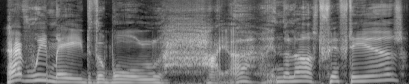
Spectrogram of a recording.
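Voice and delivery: high, slow, halting question from a winded lecturer. A narrator's reading. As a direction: ask it puffed out after a climb. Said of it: "leaning on the wall to stop the shaking".

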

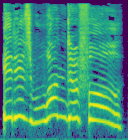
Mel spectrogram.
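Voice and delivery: slow, very high exultant cry; drawn-out, high-pitched delight; elated. A narrator's reading. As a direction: revel in it, overjoyed. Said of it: "She laughed".

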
